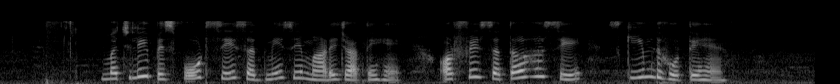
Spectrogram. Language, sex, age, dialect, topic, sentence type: Hindi, female, 25-30, Hindustani Malvi Khadi Boli, agriculture, statement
